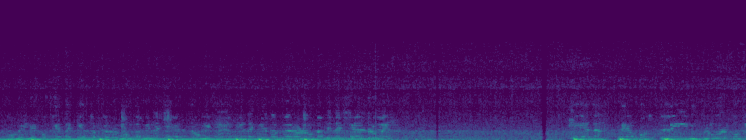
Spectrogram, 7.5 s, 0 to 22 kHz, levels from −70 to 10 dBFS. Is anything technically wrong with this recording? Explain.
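Yes. There is short concealed packet loss at 4.35 to 4.39 s and 5.41 to 5.47 s. About 20 ms and then 40 ms of audio missed the decoder, which extended the preceding sound to fill each gap, so each spot carries a brief smear or wobble.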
